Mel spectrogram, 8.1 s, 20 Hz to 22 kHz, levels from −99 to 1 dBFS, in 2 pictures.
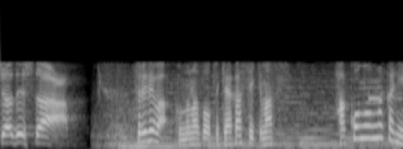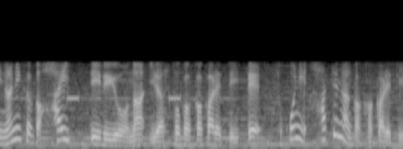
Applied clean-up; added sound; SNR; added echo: none; none; none; none.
